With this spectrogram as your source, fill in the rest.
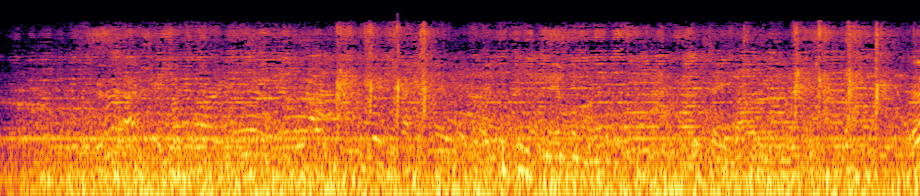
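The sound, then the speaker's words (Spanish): A busy street scene in Sydney outside a German beer hall restaurant, with people dancing at its door: dense, steady crowd chatter and bustle fill the air, with a summer hit song blended into the background noise throughout. “Puerta de un restaurante bailando una que fue la canción del verano, esta. Era una cervecería alemana y tenían un ambiente de, lo más eh, eh, veraniego,”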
